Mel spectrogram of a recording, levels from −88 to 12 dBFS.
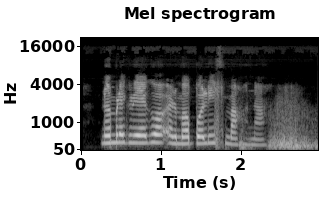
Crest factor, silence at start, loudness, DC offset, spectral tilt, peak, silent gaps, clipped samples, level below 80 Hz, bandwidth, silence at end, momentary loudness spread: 16 dB; 0.25 s; -17 LUFS; under 0.1%; -6 dB/octave; -2 dBFS; none; under 0.1%; -54 dBFS; 16.5 kHz; 0 s; 13 LU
